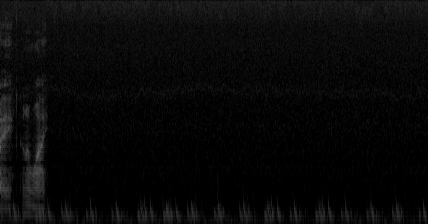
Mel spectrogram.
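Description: Hooves thud at a steady, slow walking rhythm.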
